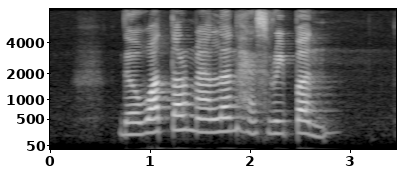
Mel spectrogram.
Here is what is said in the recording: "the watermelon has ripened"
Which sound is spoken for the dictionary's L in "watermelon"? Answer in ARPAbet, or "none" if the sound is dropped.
L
